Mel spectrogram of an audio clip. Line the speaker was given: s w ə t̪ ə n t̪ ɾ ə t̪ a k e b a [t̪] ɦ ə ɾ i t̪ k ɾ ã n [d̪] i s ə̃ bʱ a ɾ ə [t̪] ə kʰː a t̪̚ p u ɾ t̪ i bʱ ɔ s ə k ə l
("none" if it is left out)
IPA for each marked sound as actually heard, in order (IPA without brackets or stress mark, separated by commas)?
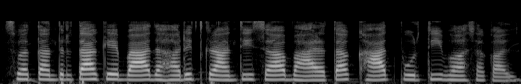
d̪, t̪, t̪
